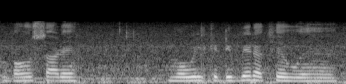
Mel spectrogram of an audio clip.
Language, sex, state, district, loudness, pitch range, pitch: Hindi, male, Gujarat, Valsad, -14 LUFS, 165-175 Hz, 170 Hz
